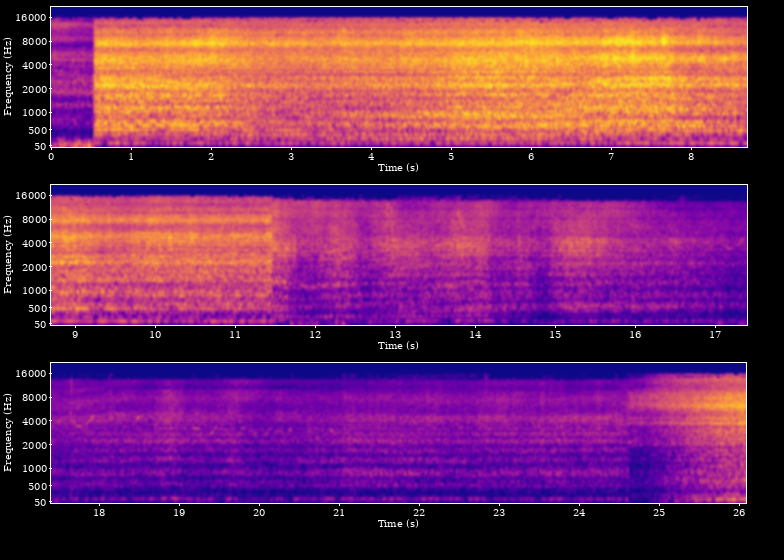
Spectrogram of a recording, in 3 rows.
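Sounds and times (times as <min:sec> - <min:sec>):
drone propellers humming: 0:00.0 - 0:26.0.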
